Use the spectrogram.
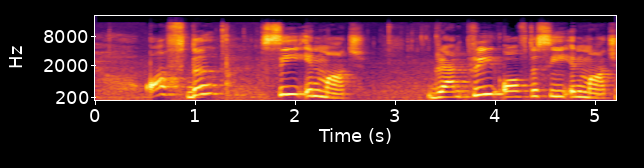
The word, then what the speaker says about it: Grand Prix: will introduce the Indian grand okay this is pronounced as Grand Prix Prix okay not BRICS okay so and what is the meaning you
